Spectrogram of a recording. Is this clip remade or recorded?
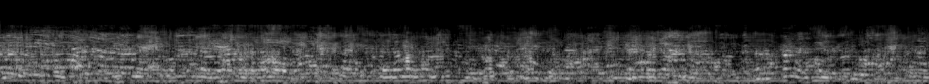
remade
